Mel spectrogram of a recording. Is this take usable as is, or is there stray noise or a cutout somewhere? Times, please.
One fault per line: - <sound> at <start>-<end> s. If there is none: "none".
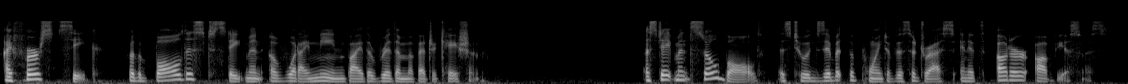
none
